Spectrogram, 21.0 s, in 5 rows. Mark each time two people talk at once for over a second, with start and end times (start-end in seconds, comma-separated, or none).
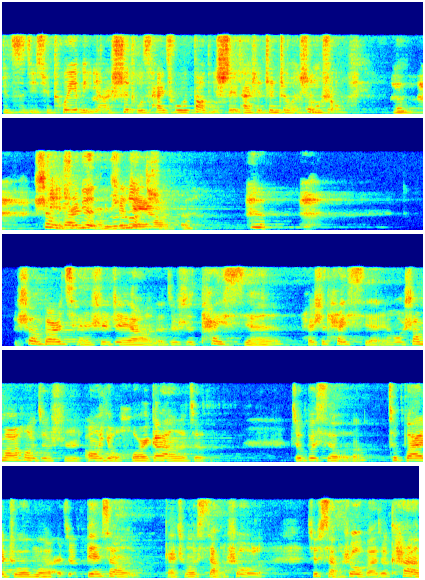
4.7-5.9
